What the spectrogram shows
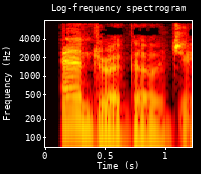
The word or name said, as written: andragogy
